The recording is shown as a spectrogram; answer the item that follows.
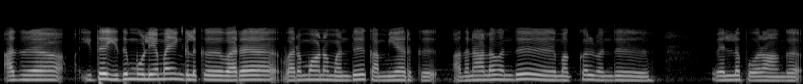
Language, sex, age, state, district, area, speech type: Tamil, female, 30-45, Tamil Nadu, Thanjavur, rural, spontaneous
